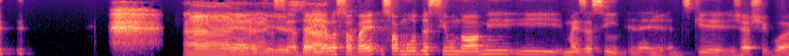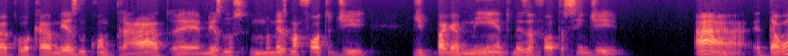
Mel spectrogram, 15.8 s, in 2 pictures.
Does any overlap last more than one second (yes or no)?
yes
